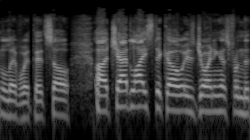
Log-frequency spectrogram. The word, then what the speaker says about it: Leistikow: Did I pronounce it right, Chad? Leistikow?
